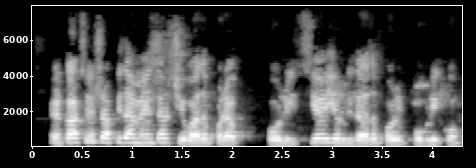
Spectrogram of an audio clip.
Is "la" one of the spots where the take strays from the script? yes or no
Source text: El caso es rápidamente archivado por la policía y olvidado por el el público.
no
